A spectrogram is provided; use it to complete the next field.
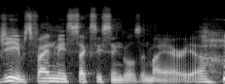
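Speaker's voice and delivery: ordinary delivery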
